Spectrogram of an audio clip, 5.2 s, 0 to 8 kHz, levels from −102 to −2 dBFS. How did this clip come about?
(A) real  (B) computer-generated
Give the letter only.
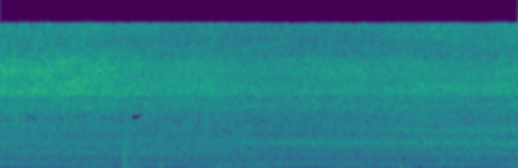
A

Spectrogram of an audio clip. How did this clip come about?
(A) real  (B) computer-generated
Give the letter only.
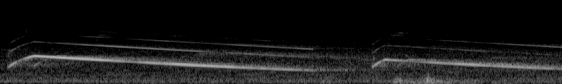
A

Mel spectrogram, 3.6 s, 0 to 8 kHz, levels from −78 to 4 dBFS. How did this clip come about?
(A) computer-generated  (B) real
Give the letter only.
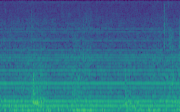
B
